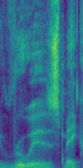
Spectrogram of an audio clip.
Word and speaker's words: ruismaker: And I guess the American pronunciation would be Ruismaker or whatever. Ruismaker, I spelled that RUISMAKER. It's a Dutch word. Translated, it means noisemaker.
